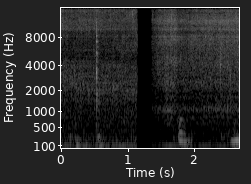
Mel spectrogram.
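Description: Chopped green chillies are stirred into a mixture frying in a pan, with a steady close sizzle and soft scraping of the spoon, briefly cut off by a moment of silence.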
